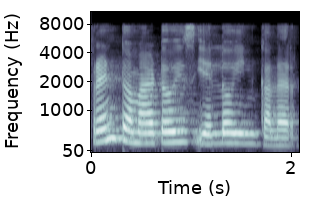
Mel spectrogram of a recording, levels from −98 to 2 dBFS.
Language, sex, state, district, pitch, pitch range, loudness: English, female, Telangana, Hyderabad, 235 Hz, 225-255 Hz, -15 LUFS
